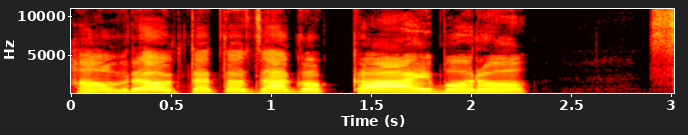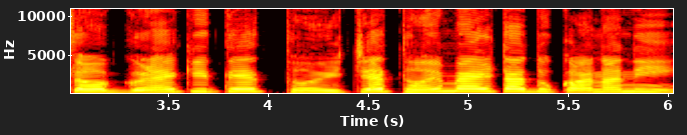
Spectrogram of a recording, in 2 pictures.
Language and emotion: Goan Konkani, happy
